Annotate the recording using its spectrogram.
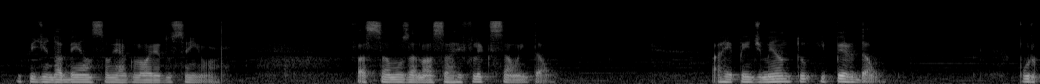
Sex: male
